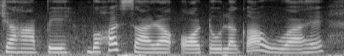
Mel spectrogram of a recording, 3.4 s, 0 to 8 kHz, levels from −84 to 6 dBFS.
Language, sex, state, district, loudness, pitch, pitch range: Hindi, female, Jharkhand, Ranchi, -15 LUFS, 210 Hz, 200-225 Hz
